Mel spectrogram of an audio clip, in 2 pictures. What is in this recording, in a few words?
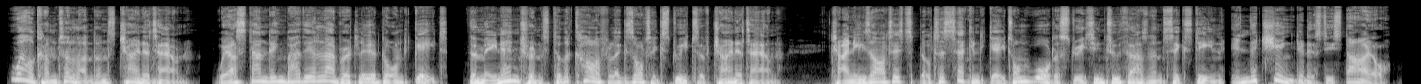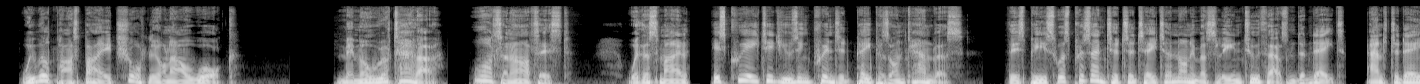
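English male; lektoring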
